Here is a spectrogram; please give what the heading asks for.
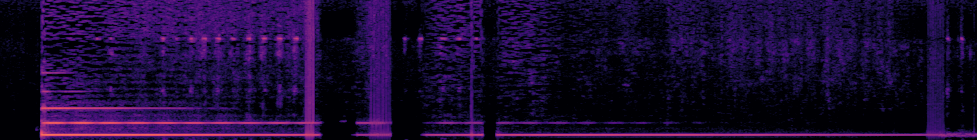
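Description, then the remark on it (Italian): A meditation bell is struck once and rings out with a steady, mellow mid-pitched hum that fades slowly over about nine seconds, briefly cutting out a few times. No one speaks. “Campana, grazie Ri.”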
